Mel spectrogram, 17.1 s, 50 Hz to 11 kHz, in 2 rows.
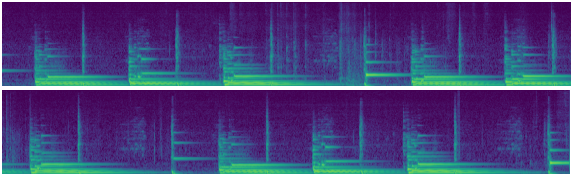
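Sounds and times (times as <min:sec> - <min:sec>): plucked string chords: 0:00.0 - 0:17.0.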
